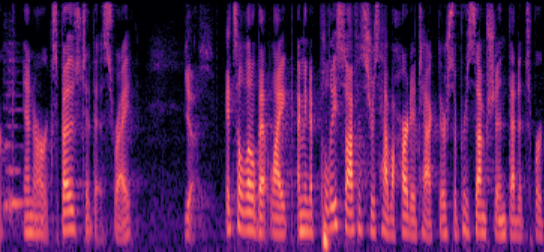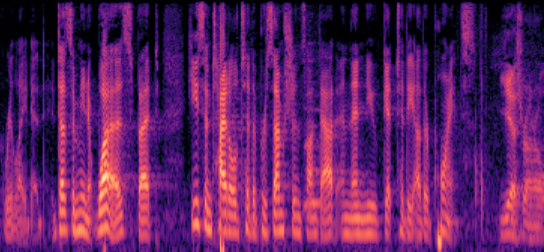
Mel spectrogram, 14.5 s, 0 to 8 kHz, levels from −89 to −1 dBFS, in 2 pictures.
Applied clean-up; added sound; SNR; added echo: none; Bowed string instrument; 16 dB; none.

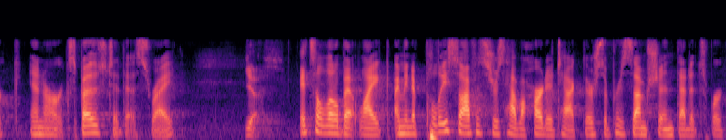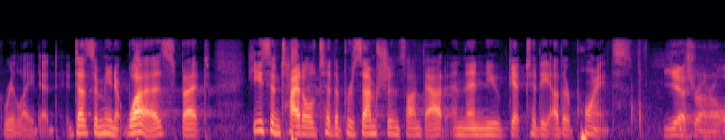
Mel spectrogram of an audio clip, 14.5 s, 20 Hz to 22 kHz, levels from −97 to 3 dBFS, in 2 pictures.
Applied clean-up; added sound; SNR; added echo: none; none; none; none.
